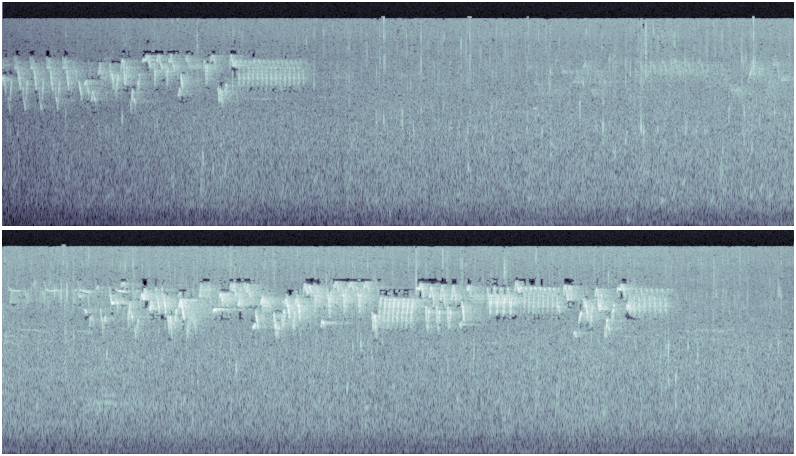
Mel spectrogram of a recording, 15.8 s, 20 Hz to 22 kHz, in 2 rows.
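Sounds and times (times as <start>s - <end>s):
stream rushing in a rainforest on Chichagof Island: 1.3s - 15.8s.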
